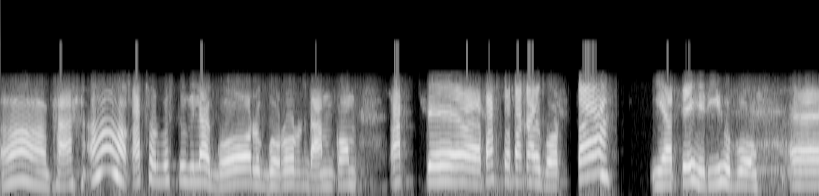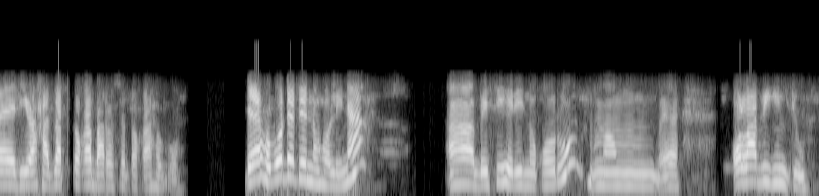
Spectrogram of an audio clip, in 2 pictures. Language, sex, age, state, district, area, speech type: Assamese, female, 45-60, Assam, Goalpara, urban, conversation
